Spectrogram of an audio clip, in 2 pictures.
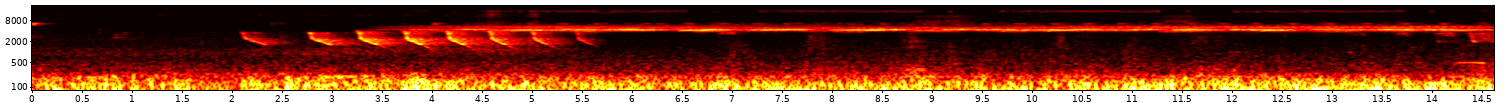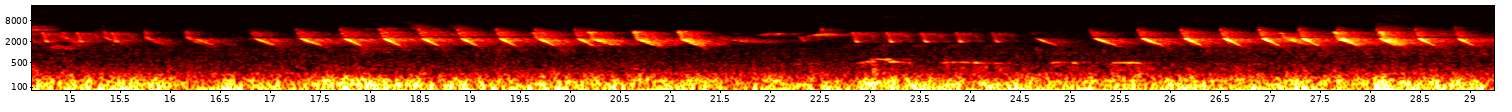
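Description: Outdoor ambience: a songbird calling in series of quick down-slurred notes, with a steady high buzz in the first half that stops suddenly, over a low rumble.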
